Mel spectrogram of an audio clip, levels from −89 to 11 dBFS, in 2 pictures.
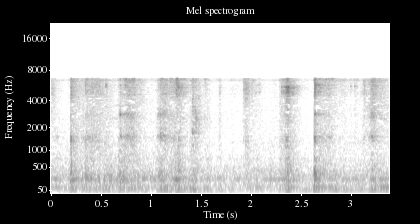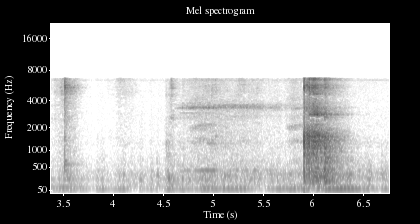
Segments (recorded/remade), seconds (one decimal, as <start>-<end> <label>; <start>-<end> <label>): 0.0-0.6 recorded; 0.6-1.8 remade; 1.8-6.8 recorded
